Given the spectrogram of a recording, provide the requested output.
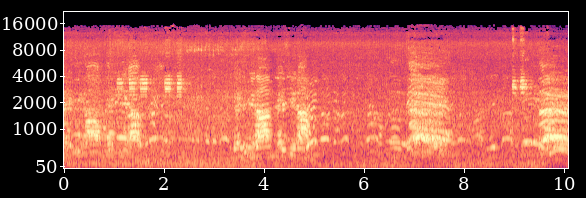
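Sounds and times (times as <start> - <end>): motorcycle engines running: 0.0 - 9.7
men calling out: 0.0 - 10.0
street traffic: 0.0 - 10.0.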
